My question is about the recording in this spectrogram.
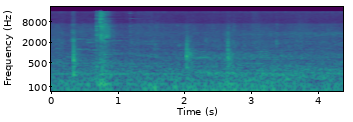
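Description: A few sharp metallic clinks of hand tools, the loudest a brief clatter just under a second in.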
